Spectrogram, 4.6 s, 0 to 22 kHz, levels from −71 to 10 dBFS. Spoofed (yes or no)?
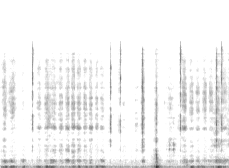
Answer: yes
